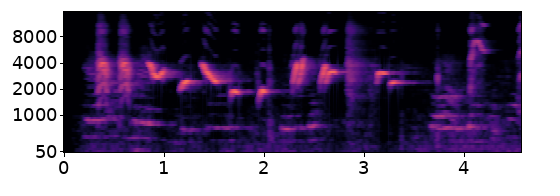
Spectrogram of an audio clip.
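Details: Greater green leafbird song meant as therapy for birds that stopped singing; forest-caught birds from Kuningan, trotol and nopeng stage. Rapid run of clear whistled notes sliding downward, interleaved with sharp high chips, steady and dense throughout.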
